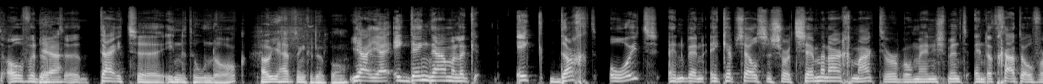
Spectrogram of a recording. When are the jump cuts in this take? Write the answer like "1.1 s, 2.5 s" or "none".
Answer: none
